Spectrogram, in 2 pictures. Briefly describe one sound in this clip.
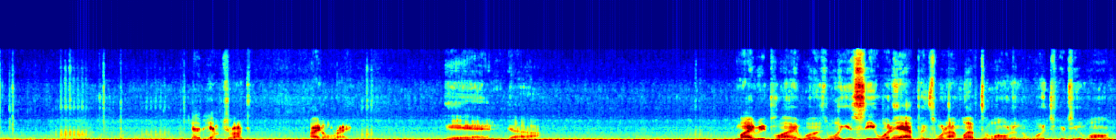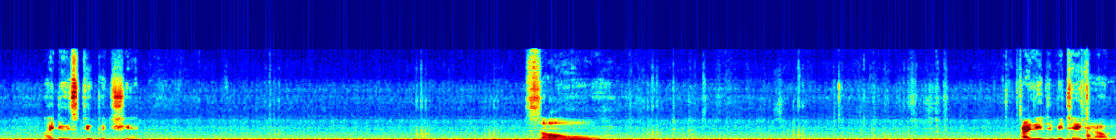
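A car engine hums steadily with road rumble from inside the vehicle.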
